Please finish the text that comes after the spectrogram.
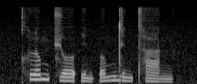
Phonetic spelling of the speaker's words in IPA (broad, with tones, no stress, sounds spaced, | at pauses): kʰ l o˥˩ m t͡ɕ oː˧ ʔ i˨˩ n ʔ o˦˥ m d i˧ n tʰ a˧ ŋ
